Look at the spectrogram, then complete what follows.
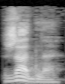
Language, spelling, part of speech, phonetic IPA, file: Russian, жадно, adverb / adjective, [ˈʐadnə], Ru-жадно.ogg
- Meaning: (adverb) greedily, avidly; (adjective) short neuter singular of жа́дный (žádnyj)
